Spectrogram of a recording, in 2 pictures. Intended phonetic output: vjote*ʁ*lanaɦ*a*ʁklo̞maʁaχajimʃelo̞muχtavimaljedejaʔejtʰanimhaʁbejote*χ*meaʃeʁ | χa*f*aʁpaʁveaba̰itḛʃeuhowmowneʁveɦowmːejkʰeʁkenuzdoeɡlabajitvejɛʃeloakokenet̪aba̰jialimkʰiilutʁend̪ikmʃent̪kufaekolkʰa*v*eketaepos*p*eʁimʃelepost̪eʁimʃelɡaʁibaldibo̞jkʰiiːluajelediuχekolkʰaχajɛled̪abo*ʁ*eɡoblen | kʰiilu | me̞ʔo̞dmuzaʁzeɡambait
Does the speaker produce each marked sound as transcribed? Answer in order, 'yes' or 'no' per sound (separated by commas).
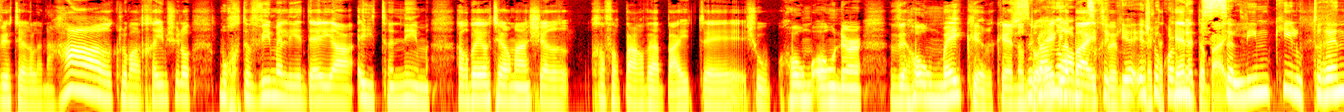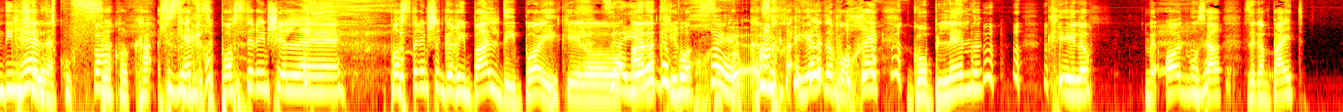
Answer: yes, yes, no, yes, no, no, no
